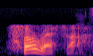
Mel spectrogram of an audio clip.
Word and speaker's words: Theresa: They say Theresa. – Yes. Theresa. – Theresa. – Yep, like a T-H for the, Theresa.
